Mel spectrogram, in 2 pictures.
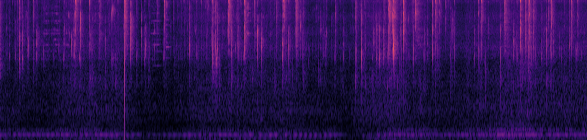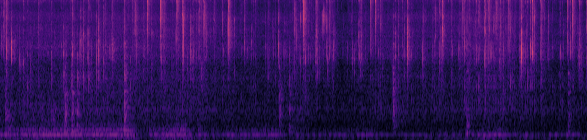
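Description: Hot oil sizzling and crackling in a small tadka pan on a gas burner as chana dal and urad dal fry with mustard seeds, curry leaves and a dried red chilli: the tempering for coconut chutney. A steady low hum runs underneath.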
